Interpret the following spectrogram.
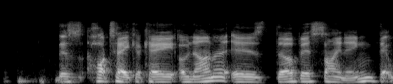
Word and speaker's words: Onana: Onana, am I saying it right? Onana, yeah.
